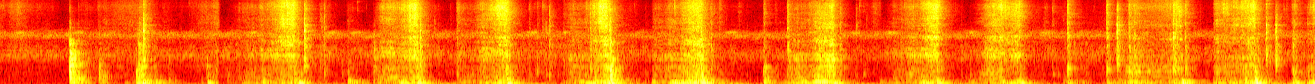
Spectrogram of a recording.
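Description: A steel drawknife is pulled repeatedly along a solid, freshly cut green wood branch about as thick as a forearm, clamped in a shaving horse, scraping off bark and shaving the pale wet wood underneath. Each stroke makes a rough, rasping scrape with a low, woody rumble and bright bursts of hiss. The strokes come in a steady, uneven rhythm, each ending quickly with almost no ring.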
